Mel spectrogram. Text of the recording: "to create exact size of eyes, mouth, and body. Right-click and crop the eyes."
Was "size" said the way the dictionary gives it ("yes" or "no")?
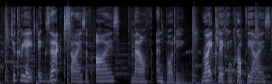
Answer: yes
